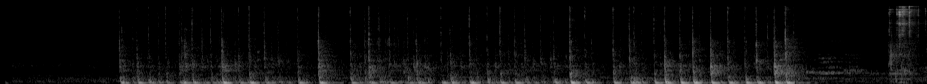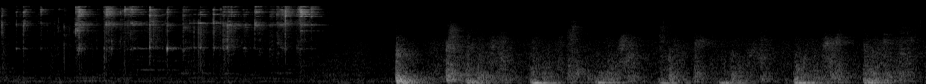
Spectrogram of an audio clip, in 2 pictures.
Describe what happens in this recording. I was typing on a keyboard at my desk. After finishing my work, I picked up a keychain from the table. Then I walked away from the desk to leave the room.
